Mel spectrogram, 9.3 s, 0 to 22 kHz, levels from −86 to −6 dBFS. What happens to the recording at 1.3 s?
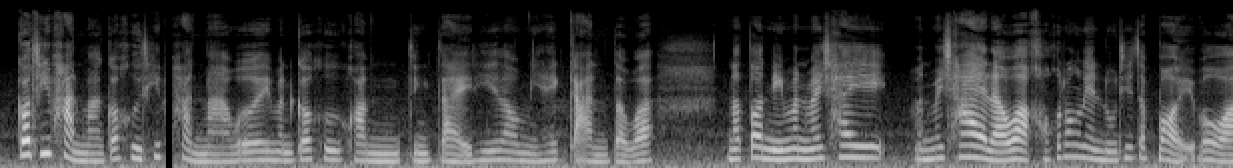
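At 1.25 s the speech stops dead and a silence of about 57 ms opens, ending at 1.30 s. This is a gap at a join of encoded pieces: two separately encoded segments were spliced without trimming, so one encoder's start-up delay and the other's padded last frame remain as dead air. The edges are abrupt but smeared by the codec. Unlike a dropout, no sound is lost; the speech resumes exactly where it stopped.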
